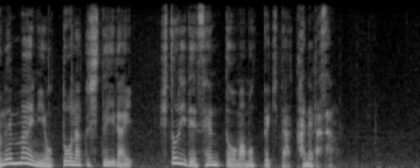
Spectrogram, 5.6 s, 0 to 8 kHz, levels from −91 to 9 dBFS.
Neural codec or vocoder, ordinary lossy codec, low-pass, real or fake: none; none; none; real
